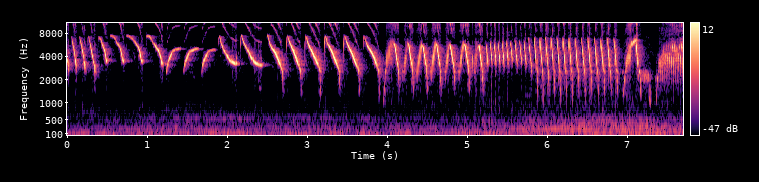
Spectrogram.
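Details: Canary in breeding condition singing so other birds will start too: long series of clear down-slurred whistles speeding into rapid trills, then a dense buzzing roll and a final harsh burst.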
